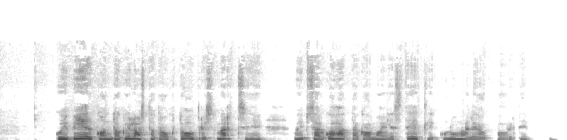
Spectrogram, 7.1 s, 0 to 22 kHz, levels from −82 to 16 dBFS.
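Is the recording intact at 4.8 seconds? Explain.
No. At 4.8 s the audio falls inside a stretch of repeated packet loss (robotic sound) running from 4.59 to 6.49 s. Seven gaps, the longest 60 ms, are patched by extending the preceding sound, giving choppy speech with pieces missing.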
